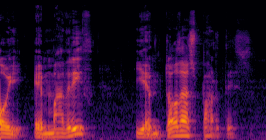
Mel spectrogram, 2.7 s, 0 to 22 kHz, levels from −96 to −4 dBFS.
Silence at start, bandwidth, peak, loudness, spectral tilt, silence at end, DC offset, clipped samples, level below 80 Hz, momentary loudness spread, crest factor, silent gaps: 0 s; 15.5 kHz; -16 dBFS; -34 LUFS; -6.5 dB/octave; 0.3 s; under 0.1%; under 0.1%; -62 dBFS; 17 LU; 18 dB; none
